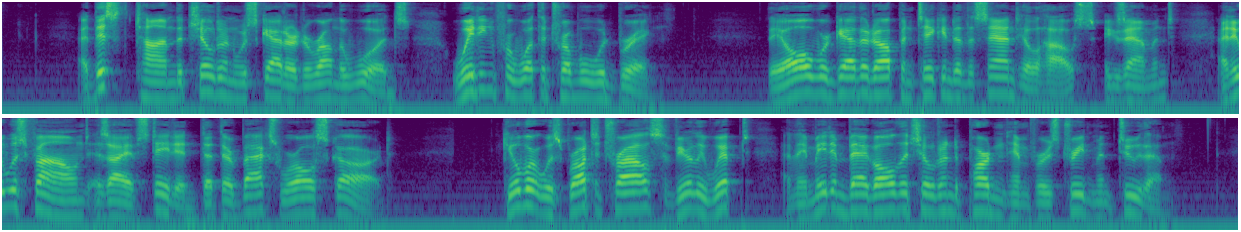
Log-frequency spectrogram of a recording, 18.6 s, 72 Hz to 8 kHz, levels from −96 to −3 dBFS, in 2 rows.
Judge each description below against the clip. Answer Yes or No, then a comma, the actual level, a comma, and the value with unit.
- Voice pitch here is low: No, medium, 150 Hz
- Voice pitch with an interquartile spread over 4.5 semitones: Yes, average, 5.2 semitones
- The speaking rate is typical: No, fast, 220 wpm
